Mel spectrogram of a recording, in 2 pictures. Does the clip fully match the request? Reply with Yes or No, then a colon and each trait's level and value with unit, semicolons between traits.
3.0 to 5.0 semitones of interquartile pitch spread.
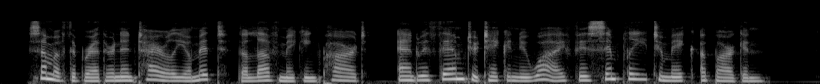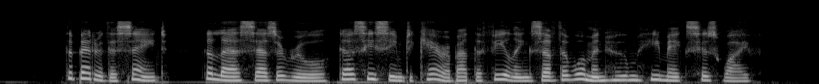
Yes: average, 4.0 semitones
